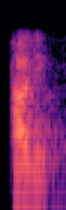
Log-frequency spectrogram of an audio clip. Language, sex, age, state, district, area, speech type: Hindi, male, 18-30, Madhya Pradesh, Balaghat, rural, conversation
